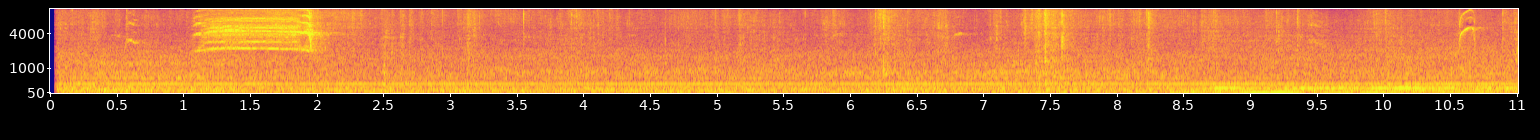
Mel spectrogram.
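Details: Brown-eared bulbul in a group eating berries, Aichi, Japan, March 2023, gives one loud, harsh, shrill call lasting about a second, then a few faint high notes, over a steady low hum and rumbling background noise.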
